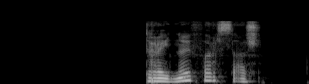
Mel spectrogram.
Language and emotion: Russian, neutral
